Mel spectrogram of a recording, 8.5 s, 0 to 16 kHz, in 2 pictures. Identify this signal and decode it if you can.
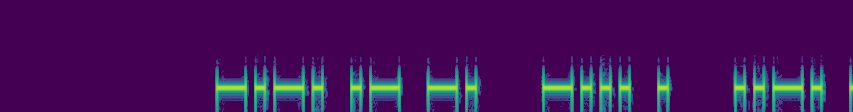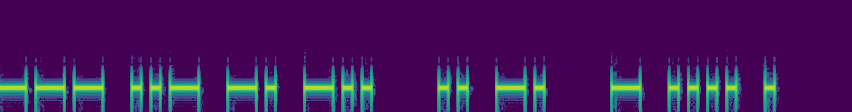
Morse code, heard as a keyed tone, about 25 wpm, 700 Hz. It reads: CAN BE FOUND IN THE
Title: Sets of 5 Words Encore 25wpm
